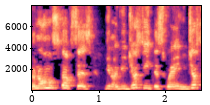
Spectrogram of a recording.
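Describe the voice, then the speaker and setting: Raising and projecting his voice, a man speaks at a high pitch with a bright, sharp tone. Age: 60s. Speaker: psychologist and motivational speaker. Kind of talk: interview on live stream. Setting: live stream call.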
